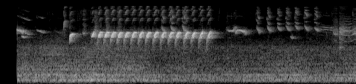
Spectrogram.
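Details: Agate-coloured Major goldfinch singing in an aviary: a few high twittering chirps, then a rapid buzzy trill of evenly repeated notes lasting just over a second, followed by softer tinkling notes, with low background rumble.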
